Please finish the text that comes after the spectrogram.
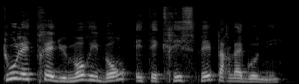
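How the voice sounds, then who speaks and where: A man reading a classic novel aloud as an easy-reading audiobook, clear and deliberate. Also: on the high side, big pitch swings, darkish tone. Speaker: narrator.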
